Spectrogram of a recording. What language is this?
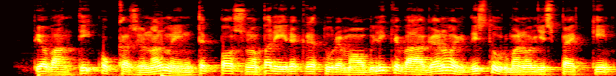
Italian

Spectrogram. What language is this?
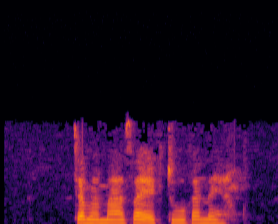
Kalenjin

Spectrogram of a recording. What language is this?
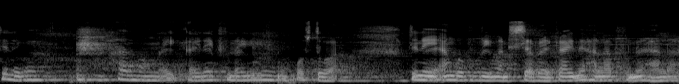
Bodo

